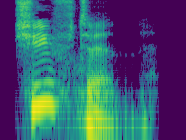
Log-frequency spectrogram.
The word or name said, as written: chieftain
